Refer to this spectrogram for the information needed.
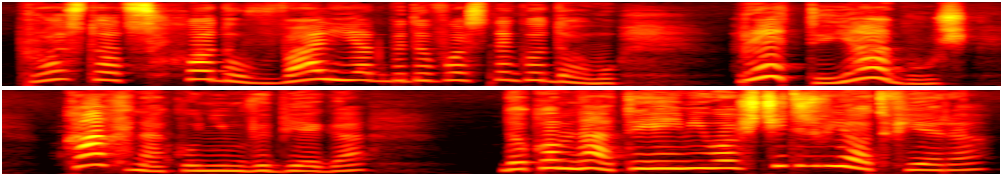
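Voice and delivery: put-on girl's eager whispered-loud amazement; excited gossip. A narrator's reading. Girl at the window telling her friend, excited and high.

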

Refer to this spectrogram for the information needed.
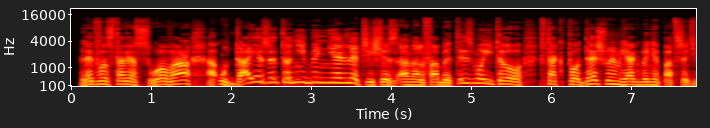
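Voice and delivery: scornful jeering. A narrator's reading. Vadim ridicules the hypocrite Emerson, scornfully. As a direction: jeer at him in a high voice.

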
